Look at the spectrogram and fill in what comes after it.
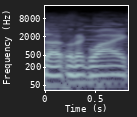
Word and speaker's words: Uruguay: Did I pronounce Uruguay correctly there? – Yes, Uruguay. You said it very nicely.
